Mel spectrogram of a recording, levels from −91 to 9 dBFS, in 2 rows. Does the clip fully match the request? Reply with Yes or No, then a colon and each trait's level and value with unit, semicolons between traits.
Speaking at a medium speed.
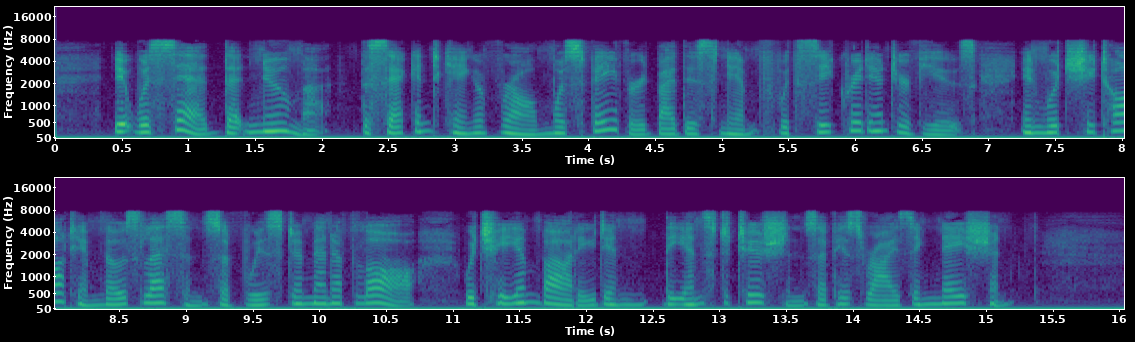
Yes: average, 150 wpm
